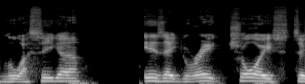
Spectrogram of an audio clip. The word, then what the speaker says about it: Loaisiga: I mean, Loaisiga, people pronounce his name Loaisiga, is a great choice to experiment with.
